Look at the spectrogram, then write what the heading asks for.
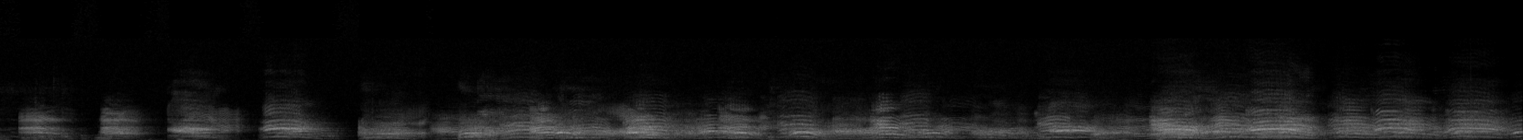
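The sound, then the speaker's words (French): Two crows caw back and forth, loud, starting with four separate harsh caws before the calls crowd together into a continuous, overlapping stream of raspy cawing. “Deux corbeaux qui font la conversation.”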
